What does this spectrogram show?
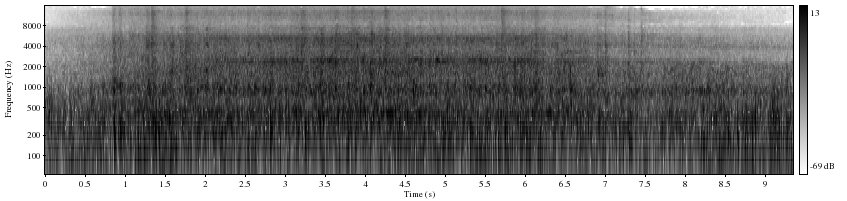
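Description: South Western Railway electric multiple unit passing close by and pulling away, its wheels rumbling and clattering over the rail joints with a faint steady whine. The sound swells about a second in and eases off near the end as the train recedes.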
